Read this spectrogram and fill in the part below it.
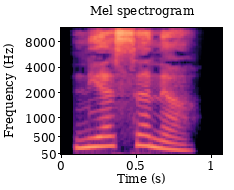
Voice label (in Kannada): "ನ್ಯಸನ", Kannada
